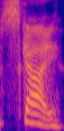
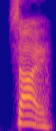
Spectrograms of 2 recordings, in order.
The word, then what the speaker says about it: Scy: Psy, excuse me. Where did Psy come from? It's just another pronunciation of scythe.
